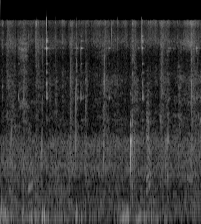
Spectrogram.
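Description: Footsteps of a person walking on paving stones, heard as faint scattered clicks over a low rumble of handling noise from a phone held while walking.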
